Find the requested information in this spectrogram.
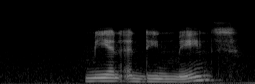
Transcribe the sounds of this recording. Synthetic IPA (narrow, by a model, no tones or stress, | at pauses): miənə̰ndinmɛns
